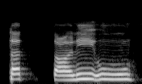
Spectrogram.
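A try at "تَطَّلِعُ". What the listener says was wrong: थोड़ा सा तो की कम करो, मतलब वो मत की तरह लग रहा है।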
